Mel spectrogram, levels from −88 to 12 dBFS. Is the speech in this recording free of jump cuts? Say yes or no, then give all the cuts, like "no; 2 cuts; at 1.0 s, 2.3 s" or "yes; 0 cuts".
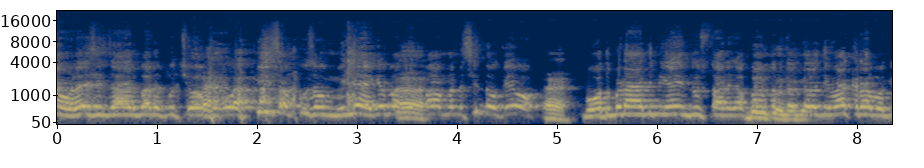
yes; 0 cuts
